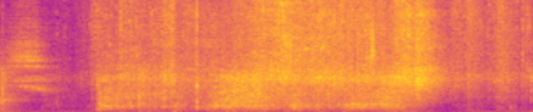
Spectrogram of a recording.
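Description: Cardboard LEGO set box being opened, with the plastic bags of bricks sliding out onto the cloth-covered table: a rustling that starts about a second in and lasts a little over two seconds. A steady low hum runs underneath.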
